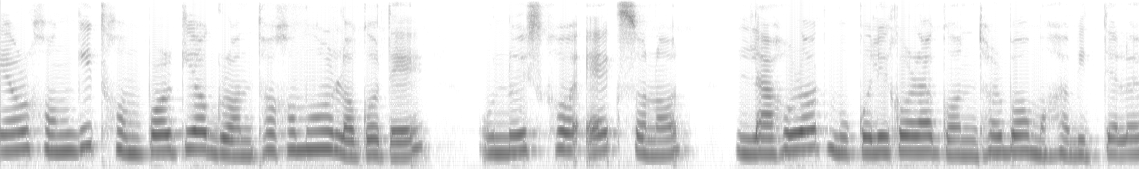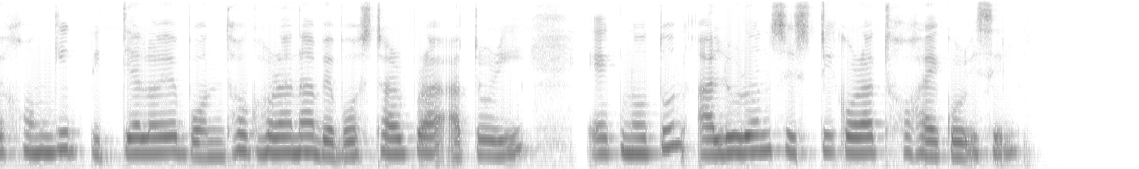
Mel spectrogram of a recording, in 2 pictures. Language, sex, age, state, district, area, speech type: Assamese, female, 45-60, Assam, Sonitpur, rural, read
